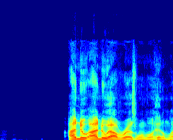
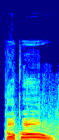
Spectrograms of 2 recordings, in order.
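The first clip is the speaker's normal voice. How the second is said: calling out; 10 semitones higher, 9 dB louder than usual. Real, not acted. Calling out a winner's name.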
